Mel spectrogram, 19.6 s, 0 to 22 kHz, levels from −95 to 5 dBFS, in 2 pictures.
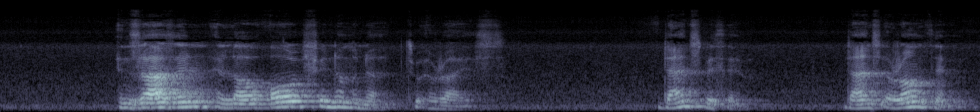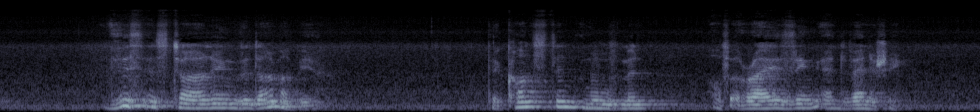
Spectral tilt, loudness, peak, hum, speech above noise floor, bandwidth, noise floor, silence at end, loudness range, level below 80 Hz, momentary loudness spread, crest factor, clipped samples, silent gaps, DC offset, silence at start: -6 dB/octave; -33 LUFS; -10 dBFS; none; 29 dB; 15 kHz; -61 dBFS; 0.8 s; 13 LU; -88 dBFS; 22 LU; 26 dB; under 0.1%; none; under 0.1%; 1.15 s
